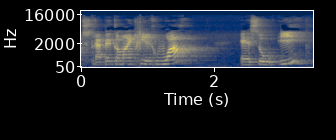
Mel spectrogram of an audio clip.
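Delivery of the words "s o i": normal talking voice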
